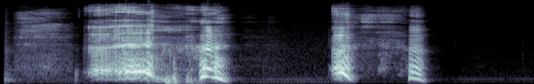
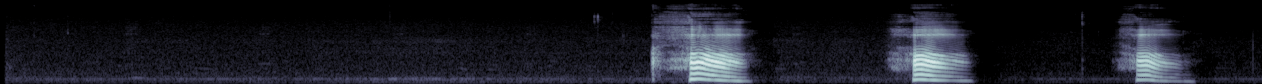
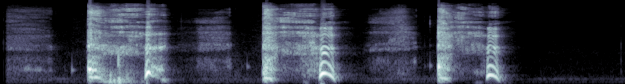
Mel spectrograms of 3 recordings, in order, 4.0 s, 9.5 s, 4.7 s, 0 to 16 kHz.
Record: {"cough_length": "4.0 s", "cough_amplitude": 31741, "cough_signal_mean_std_ratio": 0.4, "exhalation_length": "9.5 s", "exhalation_amplitude": 22696, "exhalation_signal_mean_std_ratio": 0.24, "three_cough_length": "4.7 s", "three_cough_amplitude": 32768, "three_cough_signal_mean_std_ratio": 0.32, "survey_phase": "alpha (2021-03-01 to 2021-08-12)", "age": "45-64", "gender": "Female", "wearing_mask": "No", "symptom_none": true, "smoker_status": "Never smoked", "respiratory_condition_asthma": false, "respiratory_condition_other": false, "recruitment_source": "REACT", "submission_delay": "1 day", "covid_test_result": "Negative", "covid_test_method": "RT-qPCR"}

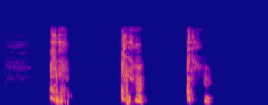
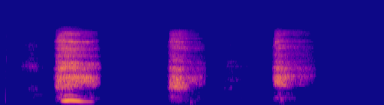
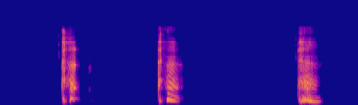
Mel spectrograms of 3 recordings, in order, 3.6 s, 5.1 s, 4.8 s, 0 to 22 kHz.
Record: {"three_cough_length": "3.6 s", "three_cough_amplitude": 8884, "three_cough_signal_mean_std_ratio": 0.35, "exhalation_length": "5.1 s", "exhalation_amplitude": 8083, "exhalation_signal_mean_std_ratio": 0.37, "cough_length": "4.8 s", "cough_amplitude": 8976, "cough_signal_mean_std_ratio": 0.29, "survey_phase": "beta (2021-08-13 to 2022-03-07)", "age": "45-64", "gender": "Female", "wearing_mask": "No", "symptom_runny_or_blocked_nose": true, "symptom_headache": true, "smoker_status": "Never smoked", "respiratory_condition_asthma": false, "respiratory_condition_other": false, "recruitment_source": "REACT", "submission_delay": "2 days", "covid_test_result": "Negative", "covid_test_method": "RT-qPCR"}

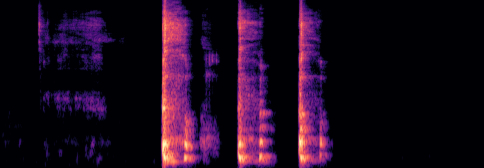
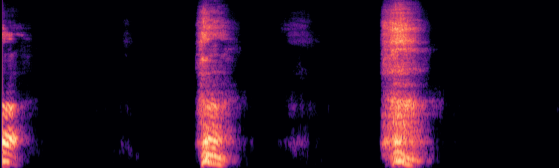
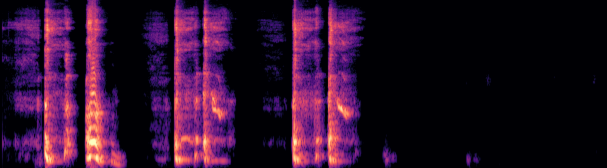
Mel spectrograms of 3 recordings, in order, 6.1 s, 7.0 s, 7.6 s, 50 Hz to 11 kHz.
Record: {"cough_length": "6.1 s", "cough_amplitude": 32768, "cough_signal_mean_std_ratio": 0.22, "exhalation_length": "7.0 s", "exhalation_amplitude": 32768, "exhalation_signal_mean_std_ratio": 0.29, "three_cough_length": "7.6 s", "three_cough_amplitude": 32766, "three_cough_signal_mean_std_ratio": 0.28, "survey_phase": "beta (2021-08-13 to 2022-03-07)", "age": "65+", "gender": "Male", "wearing_mask": "No", "symptom_none": true, "smoker_status": "Never smoked", "respiratory_condition_asthma": true, "respiratory_condition_other": false, "recruitment_source": "REACT", "submission_delay": "3 days", "covid_test_result": "Negative", "covid_test_method": "RT-qPCR"}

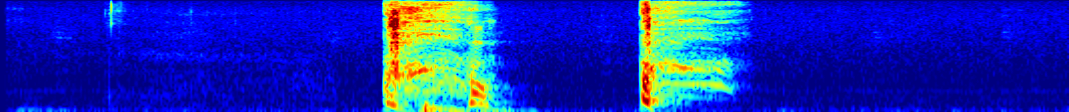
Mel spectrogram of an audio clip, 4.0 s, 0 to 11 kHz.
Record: {"cough_length": "4.0 s", "cough_amplitude": 5448, "cough_signal_mean_std_ratio": 0.25, "survey_phase": "beta (2021-08-13 to 2022-03-07)", "age": "45-64", "gender": "Female", "wearing_mask": "No", "symptom_none": true, "smoker_status": "Never smoked", "respiratory_condition_asthma": false, "respiratory_condition_other": false, "recruitment_source": "REACT", "submission_delay": "4 days", "covid_test_result": "Negative", "covid_test_method": "RT-qPCR"}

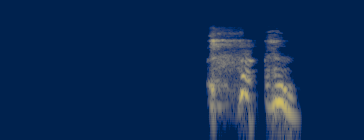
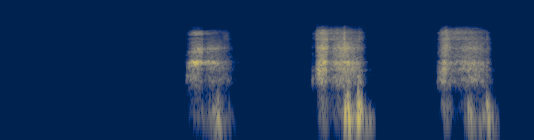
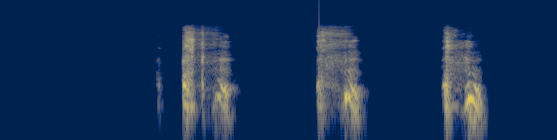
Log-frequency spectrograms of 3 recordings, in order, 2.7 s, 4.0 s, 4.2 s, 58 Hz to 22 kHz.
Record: {"cough_length": "2.7 s", "cough_amplitude": 20418, "cough_signal_mean_std_ratio": 0.3, "exhalation_length": "4.0 s", "exhalation_amplitude": 28768, "exhalation_signal_mean_std_ratio": 0.35, "three_cough_length": "4.2 s", "three_cough_amplitude": 29919, "three_cough_signal_mean_std_ratio": 0.3, "survey_phase": "beta (2021-08-13 to 2022-03-07)", "age": "18-44", "gender": "Female", "wearing_mask": "No", "symptom_runny_or_blocked_nose": true, "symptom_fatigue": true, "symptom_headache": true, "symptom_onset": "2 days", "smoker_status": "Never smoked", "respiratory_condition_asthma": false, "respiratory_condition_other": false, "recruitment_source": "Test and Trace", "submission_delay": "1 day", "covid_test_result": "Positive", "covid_test_method": "RT-qPCR", "covid_ct_value": 19.9, "covid_ct_gene": "N gene", "covid_ct_mean": 20.4, "covid_viral_load": "200000 copies/ml", "covid_viral_load_category": "Low viral load (10K-1M copies/ml)"}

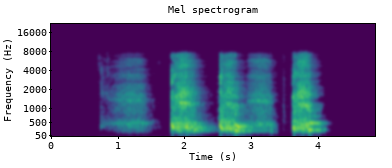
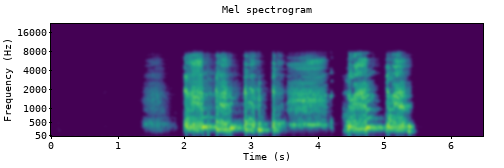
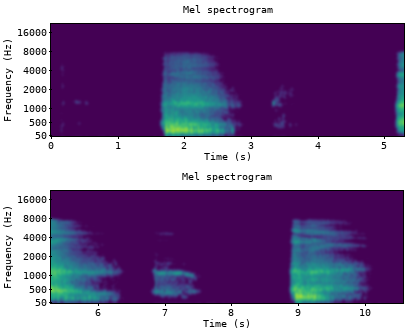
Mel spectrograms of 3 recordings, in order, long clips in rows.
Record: {"three_cough_length": "4.9 s", "three_cough_amplitude": 30199, "three_cough_signal_mean_std_ratio": 0.48, "cough_length": "6.5 s", "cough_amplitude": 26337, "cough_signal_mean_std_ratio": 0.55, "exhalation_length": "10.6 s", "exhalation_amplitude": 26070, "exhalation_signal_mean_std_ratio": 0.33, "survey_phase": "alpha (2021-03-01 to 2021-08-12)", "age": "18-44", "gender": "Male", "wearing_mask": "No", "symptom_cough_any": true, "symptom_shortness_of_breath": true, "symptom_headache": true, "symptom_change_to_sense_of_smell_or_taste": true, "symptom_onset": "4 days", "smoker_status": "Never smoked", "respiratory_condition_asthma": false, "respiratory_condition_other": false, "recruitment_source": "Test and Trace", "submission_delay": "2 days", "covid_test_result": "Positive", "covid_test_method": "RT-qPCR", "covid_ct_value": 13.7, "covid_ct_gene": "ORF1ab gene", "covid_ct_mean": 14.2, "covid_viral_load": "22000000 copies/ml", "covid_viral_load_category": "High viral load (>1M copies/ml)"}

